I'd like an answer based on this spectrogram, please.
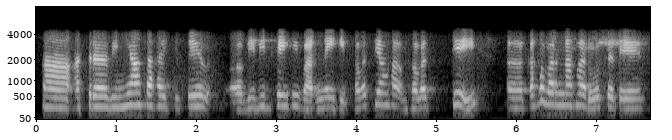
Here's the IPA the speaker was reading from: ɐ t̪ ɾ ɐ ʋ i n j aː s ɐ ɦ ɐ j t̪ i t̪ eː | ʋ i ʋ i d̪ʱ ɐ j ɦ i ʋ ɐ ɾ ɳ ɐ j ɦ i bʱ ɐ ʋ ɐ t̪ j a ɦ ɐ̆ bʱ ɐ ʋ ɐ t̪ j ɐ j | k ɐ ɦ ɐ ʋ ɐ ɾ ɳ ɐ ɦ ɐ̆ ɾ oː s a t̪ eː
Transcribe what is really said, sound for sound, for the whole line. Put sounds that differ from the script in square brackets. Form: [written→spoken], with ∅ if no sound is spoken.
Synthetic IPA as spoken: ɐ t̪ ɾ ɐ ʋ i n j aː s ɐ ɦ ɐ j t̪ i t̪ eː | ʋ i ʋ i d̪ʱ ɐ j ɦ i ʋ ɐ ɾ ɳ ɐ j ɦ i bʱ ɐ ʋ ɐ t̪ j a ɦ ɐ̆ bʱ ɐ ʋ ɐ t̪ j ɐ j | k ɐ ɦ ɐ ʋ ɐ ɾ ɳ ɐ ɦ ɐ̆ ɾ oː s [a→ɐ] t̪ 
